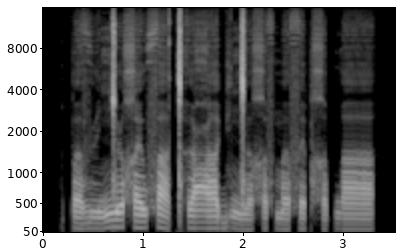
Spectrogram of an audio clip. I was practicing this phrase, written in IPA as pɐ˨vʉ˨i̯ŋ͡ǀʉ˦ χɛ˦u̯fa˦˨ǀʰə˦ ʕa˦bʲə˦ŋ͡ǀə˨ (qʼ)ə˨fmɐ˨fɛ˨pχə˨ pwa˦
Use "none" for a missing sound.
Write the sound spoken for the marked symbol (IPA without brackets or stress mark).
χ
